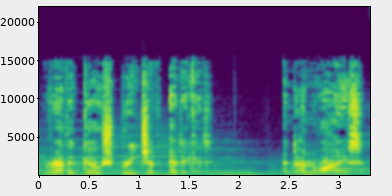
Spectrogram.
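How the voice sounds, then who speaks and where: A man plays a suave noble assassin from a sci-fi video game. His middling voice is dry and genteel, with understated menace. Music plays clearly behind him. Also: mid-range voice, steady tone, unhurried, lightly acted. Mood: dry, wry. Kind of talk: dramatic game cutscene dialogue.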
